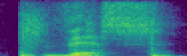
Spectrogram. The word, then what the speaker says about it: this: Esto es this singular. This, kiss, sis, que es como sister, right? Miss, right? Hiss, and these. These es el plural. Dilo conmigo y rimamos. These bees are all over my knees.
